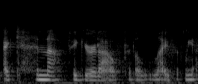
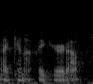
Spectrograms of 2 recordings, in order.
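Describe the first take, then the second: First: Said in the usual way. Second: Defeated mutter. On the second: Real, not acted. Repeats her confusion.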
